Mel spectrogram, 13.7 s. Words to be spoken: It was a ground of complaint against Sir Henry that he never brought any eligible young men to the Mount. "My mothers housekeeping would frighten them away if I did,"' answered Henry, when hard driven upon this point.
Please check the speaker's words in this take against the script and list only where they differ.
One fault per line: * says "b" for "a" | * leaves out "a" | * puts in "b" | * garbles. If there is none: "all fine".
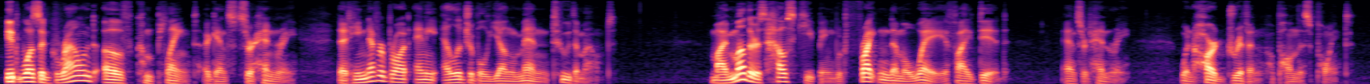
all fine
